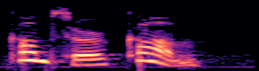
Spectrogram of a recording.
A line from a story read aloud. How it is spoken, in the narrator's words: cried Franklin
